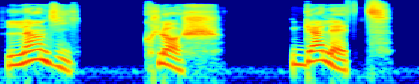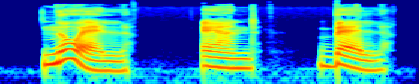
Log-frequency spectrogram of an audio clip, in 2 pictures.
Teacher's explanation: The L sound in French is called a lateral L because the sides of the tongue come into contact with the upper teeth along the sides of the mouth. The tip of the tongue touches the roof of the mouth and remains toward the front of the mouth when pronouncing words.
